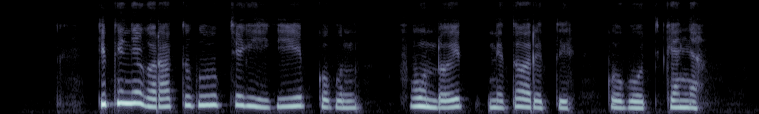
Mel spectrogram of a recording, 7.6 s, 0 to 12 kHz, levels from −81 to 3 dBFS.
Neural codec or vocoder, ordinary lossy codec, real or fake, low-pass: codec, 24 kHz, 6 kbps, HILCodec; none; fake; none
